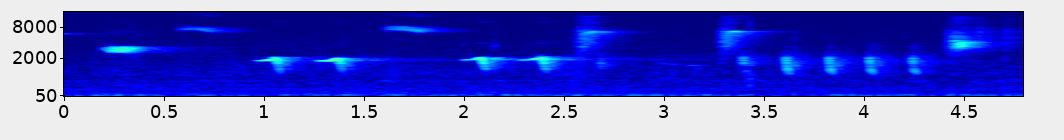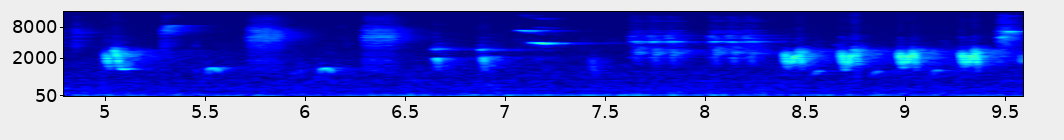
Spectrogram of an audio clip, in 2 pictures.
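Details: Nightingale song near a sanatorium in the Kurchatov district, Kursk Oblast, Russia: a long varied sequence of whistles, sharp clicks and fast repeated chirps in changing phrases.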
